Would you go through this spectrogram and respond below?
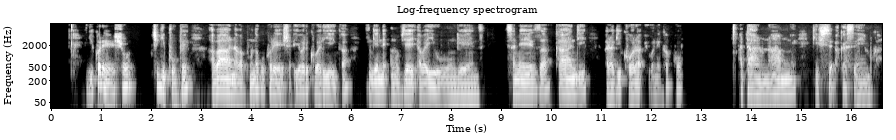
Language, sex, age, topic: Rundi, male, 36-49, education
